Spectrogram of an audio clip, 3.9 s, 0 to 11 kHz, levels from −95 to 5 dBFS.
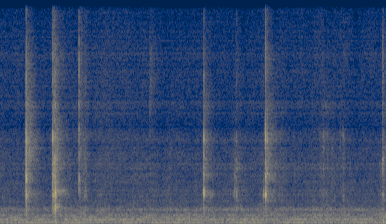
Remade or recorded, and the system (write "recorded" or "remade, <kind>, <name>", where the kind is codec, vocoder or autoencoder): remade, codec, HILCodec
